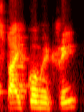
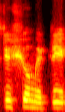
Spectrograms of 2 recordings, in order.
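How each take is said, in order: First: The word begins 'sty-ko', with a long i sound. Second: The word begins 'stish-ee-o', with a sh sound. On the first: "कुछ पढ़ते हैं स्टाइकोमेट्री" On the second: "कुछ लोग इसको पढ़ते हैं स्टिशियोमेट्री"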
